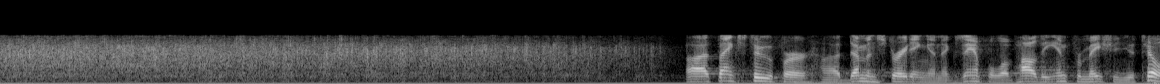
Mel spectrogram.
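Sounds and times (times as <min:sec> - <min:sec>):
audience applause: 0:00.0 - 0:06.7
speech: 0:06.9 - 0:11.5.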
